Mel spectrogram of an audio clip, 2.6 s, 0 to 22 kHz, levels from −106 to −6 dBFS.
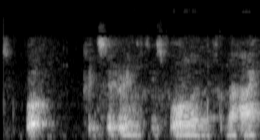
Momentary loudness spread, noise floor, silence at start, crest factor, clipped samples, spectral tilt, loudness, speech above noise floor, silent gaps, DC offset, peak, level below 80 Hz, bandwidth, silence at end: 15 LU; -52 dBFS; 0.25 s; 20 dB; under 0.1%; -5 dB/octave; -31 LUFS; 21 dB; none; under 0.1%; -12 dBFS; -82 dBFS; 7.4 kHz; 0 s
